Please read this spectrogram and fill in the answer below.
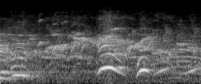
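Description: White-rumped shamas (murai batu) singing in a dense mix of overlapping, arching whistled notes, with a run of three loud, low arching whistles about a second in.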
